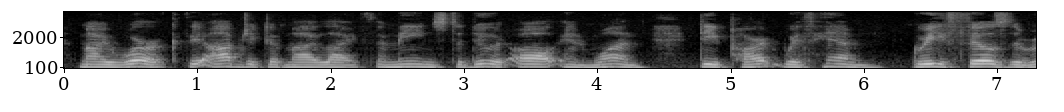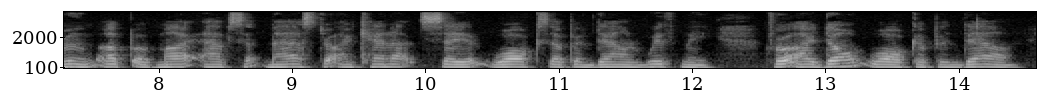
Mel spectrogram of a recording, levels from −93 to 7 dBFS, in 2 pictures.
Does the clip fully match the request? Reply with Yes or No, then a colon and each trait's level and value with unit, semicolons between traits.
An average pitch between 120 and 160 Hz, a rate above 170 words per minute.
Yes: medium, 140 Hz; average, 180 wpm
